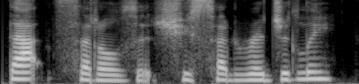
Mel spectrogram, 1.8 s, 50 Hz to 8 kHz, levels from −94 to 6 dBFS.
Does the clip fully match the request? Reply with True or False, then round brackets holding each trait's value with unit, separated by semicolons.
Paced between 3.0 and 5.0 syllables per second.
False (5.3 syllables/s)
